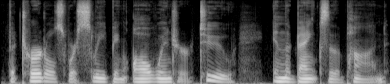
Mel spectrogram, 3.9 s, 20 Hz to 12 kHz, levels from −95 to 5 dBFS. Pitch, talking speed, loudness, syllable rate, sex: 120 Hz, 200 wpm, -19 LUFS, 5.2 syllables/s, female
